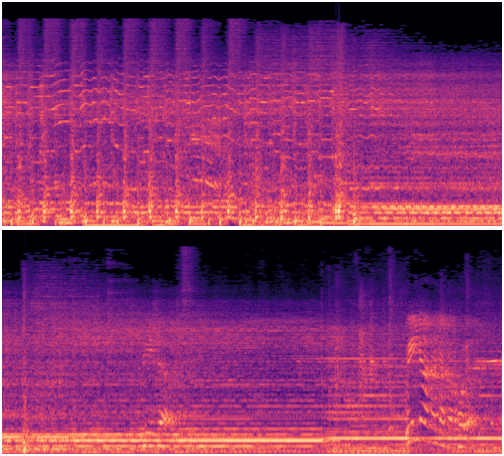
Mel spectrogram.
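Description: Live rock band with distorted electric guitars playing over a steady beat, then holding a long sustained chord from about five seconds in. A voice comes in near the end.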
